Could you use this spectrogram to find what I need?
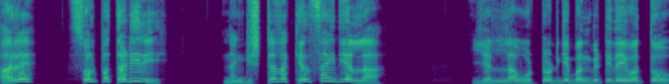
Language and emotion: Kannada, surprised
